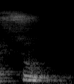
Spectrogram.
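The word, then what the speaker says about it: sous: encima estos de pronunciar su la otra es d encima encima encima está debajo de se pronuncia su lado era una la s no se pronuncia y no en el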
